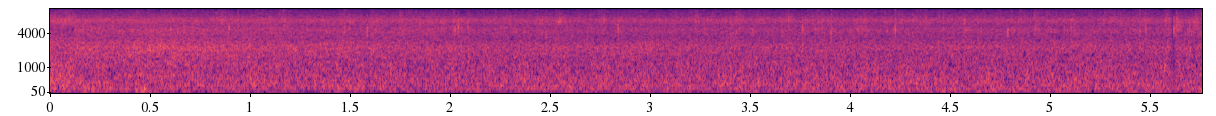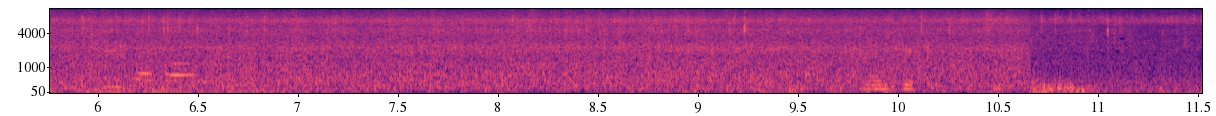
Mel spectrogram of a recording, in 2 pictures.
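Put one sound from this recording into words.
Heavy rain pours steadily onto wet pavement outdoors.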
